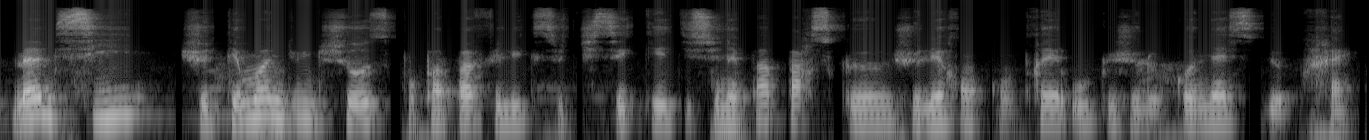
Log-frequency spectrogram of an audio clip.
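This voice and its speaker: A Congolese woman preacher shares a prophecy as religious testimony, making solemn declarations again and again. Her voice is lowish and mellow, with a steady tone and normal speed, though the audio quality is poor.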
